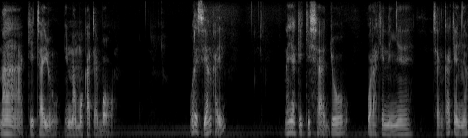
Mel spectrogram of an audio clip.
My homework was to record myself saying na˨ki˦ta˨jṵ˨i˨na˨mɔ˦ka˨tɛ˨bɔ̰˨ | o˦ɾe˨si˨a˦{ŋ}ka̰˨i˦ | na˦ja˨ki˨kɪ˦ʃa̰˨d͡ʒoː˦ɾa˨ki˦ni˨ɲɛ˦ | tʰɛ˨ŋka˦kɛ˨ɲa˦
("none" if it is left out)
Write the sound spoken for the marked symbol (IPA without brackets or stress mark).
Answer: ŋ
